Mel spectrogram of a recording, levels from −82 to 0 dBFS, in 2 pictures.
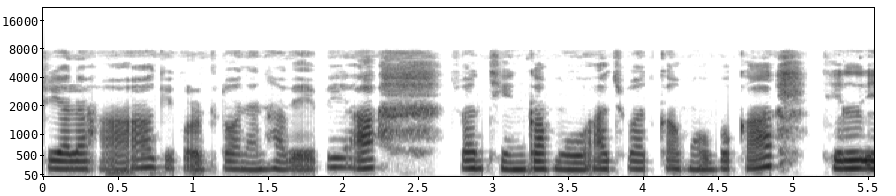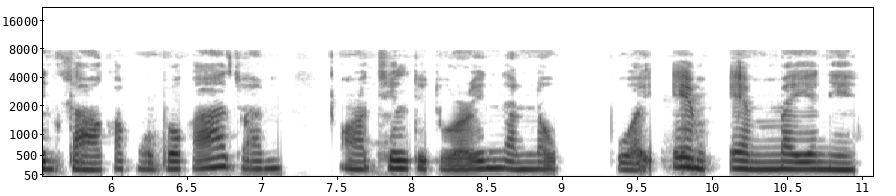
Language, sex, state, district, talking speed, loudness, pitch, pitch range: Mizo, female, Mizoram, Aizawl, 215 wpm, -19 LUFS, 180 Hz, 170-190 Hz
